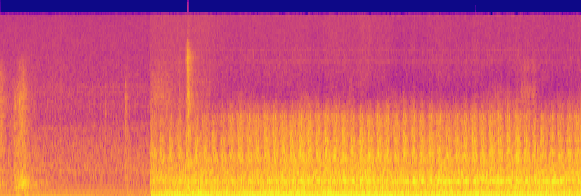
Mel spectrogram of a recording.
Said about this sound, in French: Des camions qui partent.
